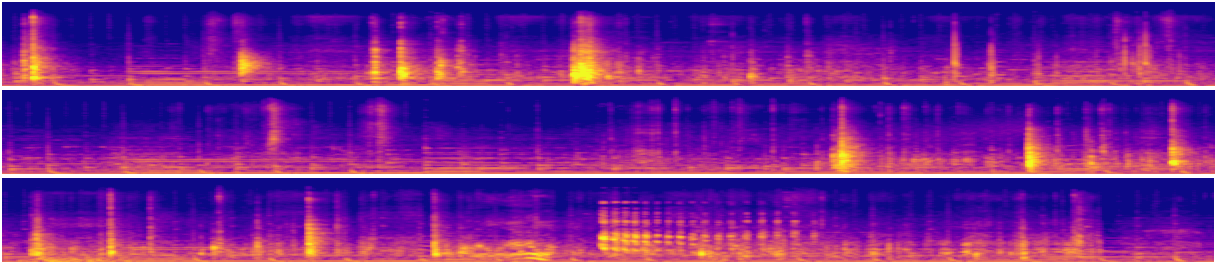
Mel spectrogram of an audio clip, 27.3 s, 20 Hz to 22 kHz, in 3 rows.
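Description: Plastic front cowl and headlight assembly of a Yamaha Mio i125 scooter being worked back into place by hand, giving repeated sharp knocks and clicks, with a quick run of small clicks near the end. Background music plays underneath.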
